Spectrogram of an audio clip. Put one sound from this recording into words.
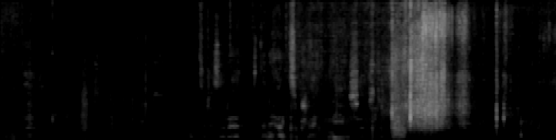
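Paper rustles and crinkles as it is stuffed into a bee smoker.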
